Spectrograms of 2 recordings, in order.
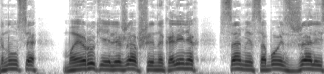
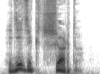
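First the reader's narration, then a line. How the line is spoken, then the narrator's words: Grumbled. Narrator (Russian): буркнул я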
